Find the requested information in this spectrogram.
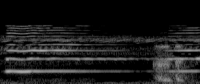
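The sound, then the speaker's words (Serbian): A frog croaking at the edge of shallow water: a sustained, buzzy harmonic tone held for over a second, then a short rough croak burst near the end, fairly soft overall. “Da zagazimo ovde. Nije mnogo duboko. Da nam ova žaba ne pojede štap. Vidi koliko je zinula.”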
